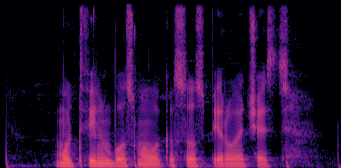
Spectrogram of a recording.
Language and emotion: Russian, neutral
